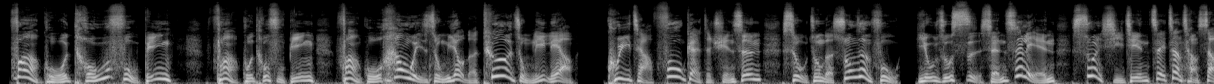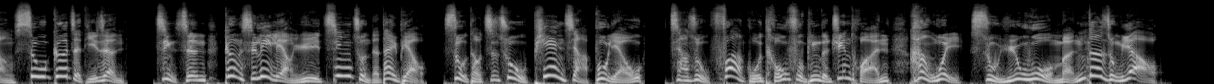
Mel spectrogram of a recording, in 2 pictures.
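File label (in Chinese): 法式 投斧兵, 四川话 男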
